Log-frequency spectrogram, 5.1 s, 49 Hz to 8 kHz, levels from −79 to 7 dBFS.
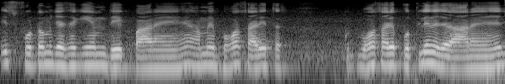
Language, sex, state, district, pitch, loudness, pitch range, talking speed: Hindi, male, Uttar Pradesh, Shamli, 150 Hz, -16 LUFS, 130-155 Hz, 250 wpm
